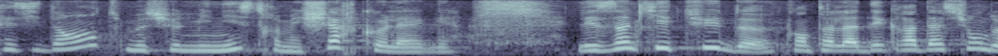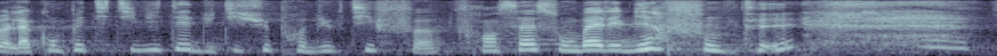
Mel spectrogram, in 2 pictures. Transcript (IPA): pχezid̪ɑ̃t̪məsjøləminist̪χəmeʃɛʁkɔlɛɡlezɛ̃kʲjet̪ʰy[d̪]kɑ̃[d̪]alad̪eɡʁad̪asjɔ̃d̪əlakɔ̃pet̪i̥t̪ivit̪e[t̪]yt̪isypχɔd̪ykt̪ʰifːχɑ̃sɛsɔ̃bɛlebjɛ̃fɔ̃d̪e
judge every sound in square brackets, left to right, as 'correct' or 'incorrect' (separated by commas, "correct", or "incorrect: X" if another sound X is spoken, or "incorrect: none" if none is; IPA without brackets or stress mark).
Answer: correct, incorrect: t̪, incorrect: d̪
